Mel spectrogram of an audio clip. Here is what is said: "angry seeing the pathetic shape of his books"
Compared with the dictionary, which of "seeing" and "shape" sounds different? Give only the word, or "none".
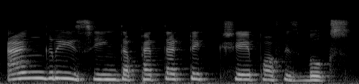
none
